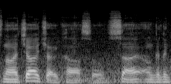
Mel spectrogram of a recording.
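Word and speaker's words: 二条: it's not Nijo Castle. It's actually pronounced Nijo Castle.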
